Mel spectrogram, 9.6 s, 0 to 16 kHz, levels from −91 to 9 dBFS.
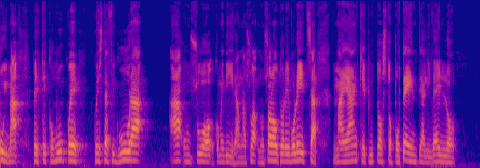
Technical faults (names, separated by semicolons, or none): none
